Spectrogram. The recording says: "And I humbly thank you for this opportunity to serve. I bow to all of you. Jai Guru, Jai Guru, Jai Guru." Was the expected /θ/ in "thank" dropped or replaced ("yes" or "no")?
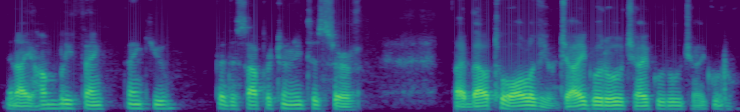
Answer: no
